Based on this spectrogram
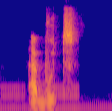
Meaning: inflection of abouter: 1. first/third-person singular present indicative/subjunctive 2. second-person singular imperative
- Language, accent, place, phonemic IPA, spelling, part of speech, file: French, France, Lyon, /a.but/, aboute, verb, LL-Q150 (fra)-aboute.wav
